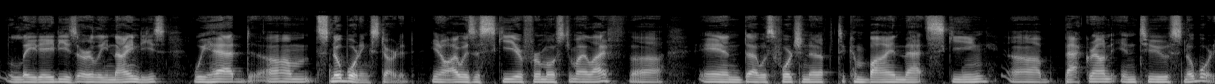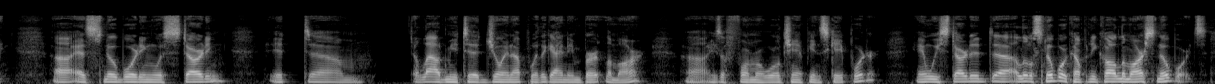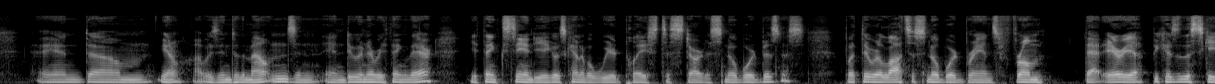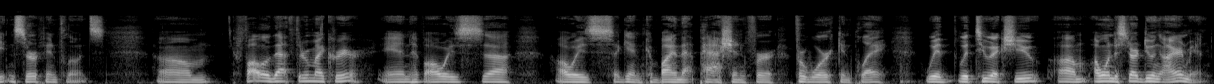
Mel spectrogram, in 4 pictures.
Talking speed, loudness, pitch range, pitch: 185 wpm, -23 LUFS, 110-125 Hz, 115 Hz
